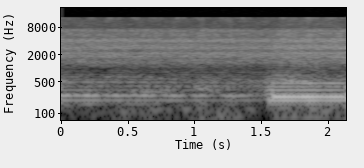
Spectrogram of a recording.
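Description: Soft instrumental background music: a held chord slowly fading, then a new chord coming in about one and a half seconds in.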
